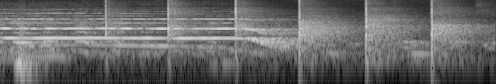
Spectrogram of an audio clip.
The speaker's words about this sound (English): Motherfucker, give my village a goddamn clap again.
